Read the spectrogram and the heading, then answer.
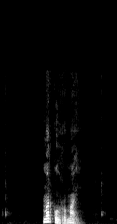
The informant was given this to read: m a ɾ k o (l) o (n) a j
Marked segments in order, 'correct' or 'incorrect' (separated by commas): incorrect, incorrect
